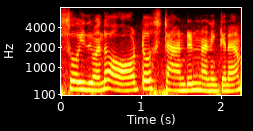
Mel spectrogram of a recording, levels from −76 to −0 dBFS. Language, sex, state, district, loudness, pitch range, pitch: Tamil, female, Tamil Nadu, Namakkal, -12 LUFS, 215-265 Hz, 225 Hz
